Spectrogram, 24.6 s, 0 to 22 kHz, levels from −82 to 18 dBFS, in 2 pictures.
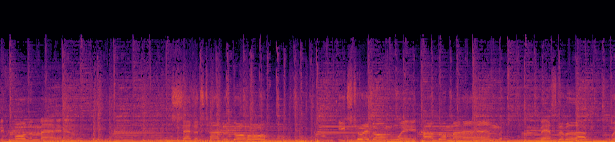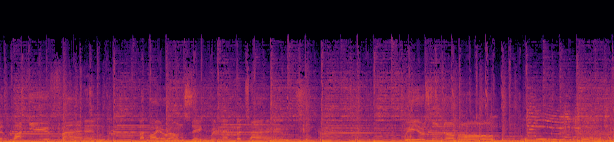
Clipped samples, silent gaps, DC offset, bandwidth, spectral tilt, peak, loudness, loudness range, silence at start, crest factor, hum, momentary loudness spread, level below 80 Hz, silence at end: under 0.1%; none; under 0.1%; 17 kHz; -4.5 dB/octave; -4 dBFS; -17 LUFS; 1 LU; 0 s; 14 dB; none; 4 LU; -34 dBFS; 0 s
